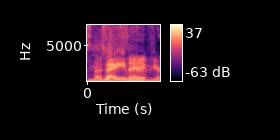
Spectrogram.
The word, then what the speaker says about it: Xavier: Xavier worthy Xavier worthy are we supposed to pronounce the x or not I'm not 100% sure when we were calling this college game I believe they said ex Xavier worthy okay like X-Men's sick so I'm happy to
